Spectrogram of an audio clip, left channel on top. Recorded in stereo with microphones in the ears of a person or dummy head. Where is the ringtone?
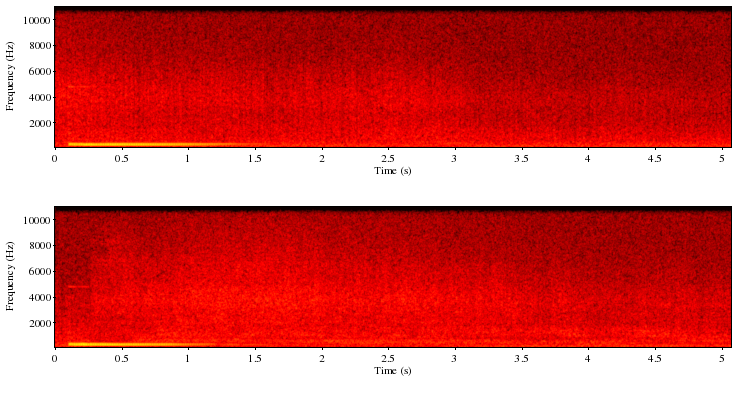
5° left (ahead or behind), 3.5 m.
